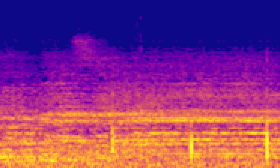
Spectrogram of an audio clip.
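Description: Music with held, choir-like sung chords, and a few sharp clicks about every half second, fitting high heels striking the wooden stage floor.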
